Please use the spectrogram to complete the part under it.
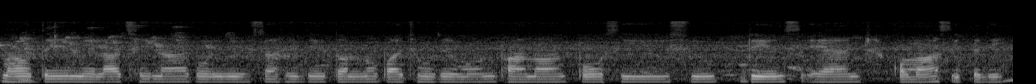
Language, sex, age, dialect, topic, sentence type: Bengali, male, 18-24, Rajbangshi, agriculture, statement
